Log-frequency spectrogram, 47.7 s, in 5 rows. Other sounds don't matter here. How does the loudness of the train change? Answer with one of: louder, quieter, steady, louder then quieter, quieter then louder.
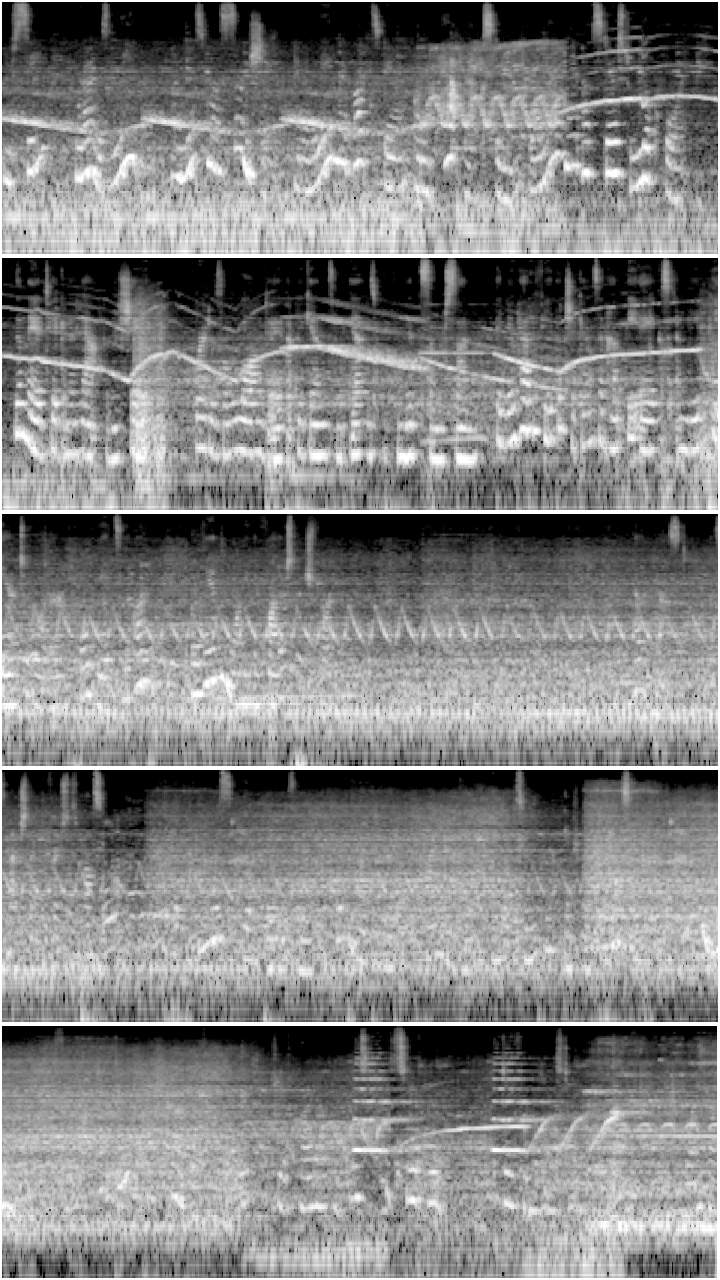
louder.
